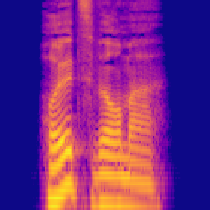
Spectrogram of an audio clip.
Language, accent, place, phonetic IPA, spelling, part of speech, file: German, Germany, Berlin, [ˈhɔlt͡sˌvʏʁmɐ], Holzwürmer, noun, De-Holzwürmer.ogg
- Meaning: nominative/accusative/genitive plural of Holzwurm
